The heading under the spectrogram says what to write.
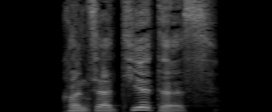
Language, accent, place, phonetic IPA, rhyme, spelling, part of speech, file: German, Germany, Berlin, [kɔnt͡sɛʁˈtiːɐ̯təs], -iːɐ̯təs, konzertiertes, adjective, De-konzertiertes.ogg
- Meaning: strong/mixed nominative/accusative neuter singular of konzertiert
